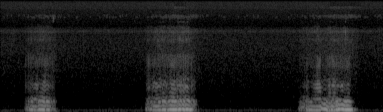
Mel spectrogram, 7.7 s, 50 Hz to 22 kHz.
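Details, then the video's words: Snoring from a 13-year-old cat asleep: three drawn-out, low, buzzy rasping breaths, each under a second long, spaced roughly every three seconds, over a faint constant background hum. "13살 고양이 코골이"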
